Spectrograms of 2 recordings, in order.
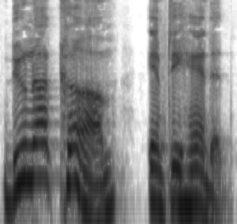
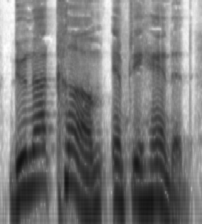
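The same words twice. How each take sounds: The two takes are said the same way.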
